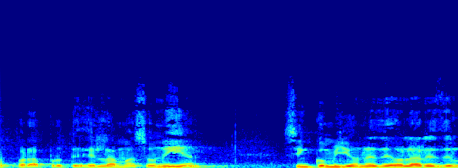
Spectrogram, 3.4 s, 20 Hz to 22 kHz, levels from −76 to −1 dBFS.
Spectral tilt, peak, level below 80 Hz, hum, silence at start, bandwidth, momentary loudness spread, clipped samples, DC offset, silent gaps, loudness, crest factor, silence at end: -7 dB/octave; -8 dBFS; -66 dBFS; none; 0 s; 10.5 kHz; 9 LU; under 0.1%; under 0.1%; none; -24 LUFS; 16 dB; 0 s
